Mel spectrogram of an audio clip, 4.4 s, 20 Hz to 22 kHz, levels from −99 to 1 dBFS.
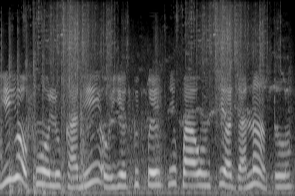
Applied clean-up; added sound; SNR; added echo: none; Glass + Squeak; 14 dB; none.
